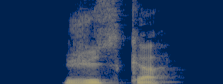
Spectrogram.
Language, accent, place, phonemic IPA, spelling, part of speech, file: French, France, Lyon, /ʒys.k‿a/, jusqu'à, preposition, LL-Q150 (fra)-jusqu'à.wav
- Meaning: 1. until 2. to (used together with depuis to indicate a time range) 3. up to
